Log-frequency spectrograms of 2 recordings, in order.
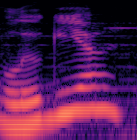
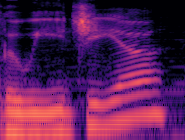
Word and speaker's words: Lugia: ] by the way have you heard of Lugia when I was a kid I actually didn't know how to pronounce it so I called him luigia it said that the Pokemon once uh said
